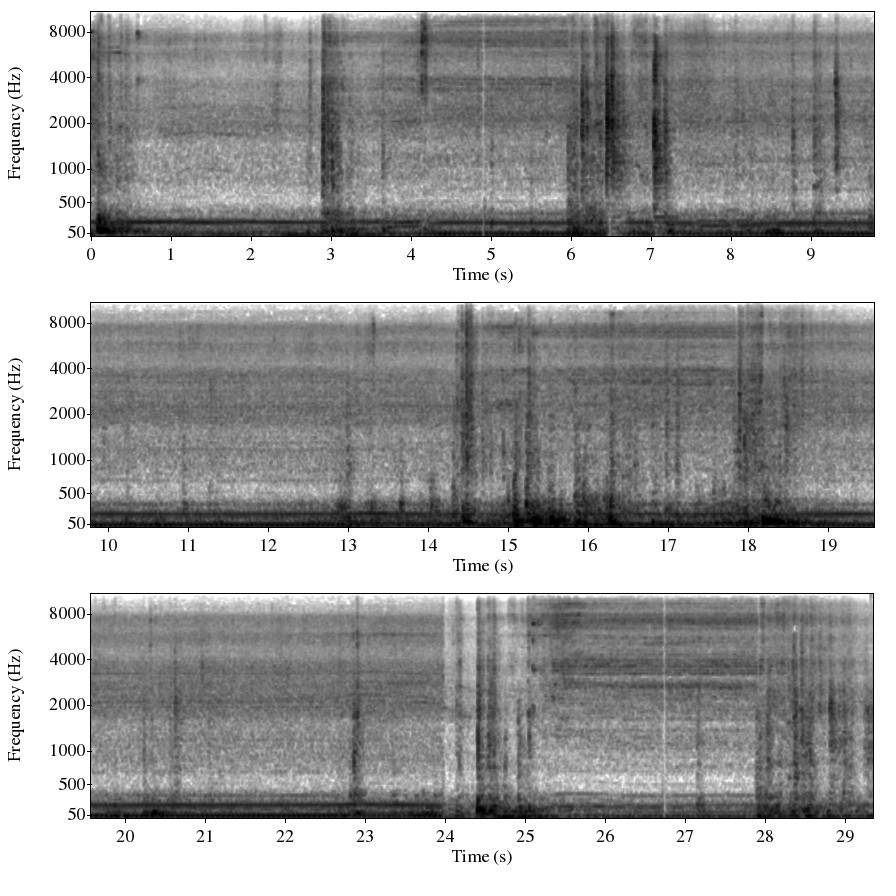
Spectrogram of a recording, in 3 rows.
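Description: Refuse truck idling with a steady low hum while its Terberg OmniDEL rear bin lift tips plastic wheelie bins, with repeated knocks and clatters of bins against the lift and bin lids slamming. The hum stops about 24 seconds in, where the sound changes abruptly.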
